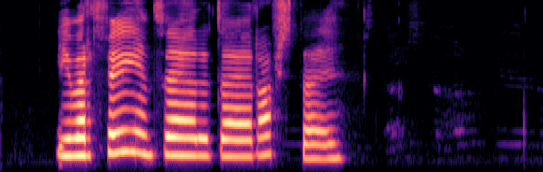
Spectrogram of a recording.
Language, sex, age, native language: Icelandic, female, 13, Icelandic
